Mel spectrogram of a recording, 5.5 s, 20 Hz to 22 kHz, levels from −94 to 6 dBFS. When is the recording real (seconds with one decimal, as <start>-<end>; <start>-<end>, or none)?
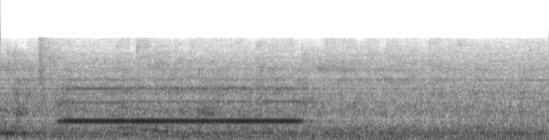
0.7-1.2; 4.5-5.5

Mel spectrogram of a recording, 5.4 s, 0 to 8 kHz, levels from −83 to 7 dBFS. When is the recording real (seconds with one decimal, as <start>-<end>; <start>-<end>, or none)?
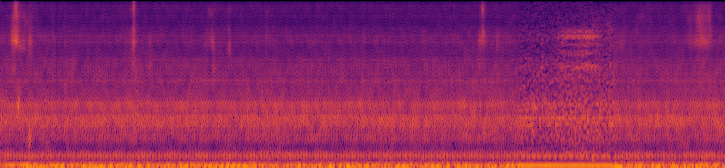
3.9-4.6

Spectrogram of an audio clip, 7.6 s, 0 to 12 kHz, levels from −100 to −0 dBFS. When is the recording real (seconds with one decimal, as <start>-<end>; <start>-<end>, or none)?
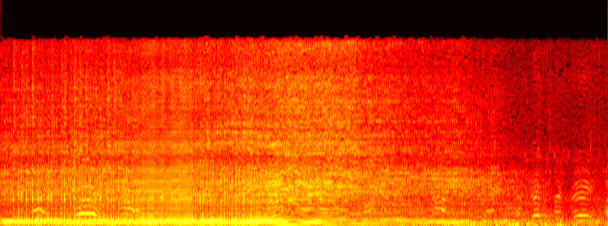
0.0-1.7; 2.4-7.6

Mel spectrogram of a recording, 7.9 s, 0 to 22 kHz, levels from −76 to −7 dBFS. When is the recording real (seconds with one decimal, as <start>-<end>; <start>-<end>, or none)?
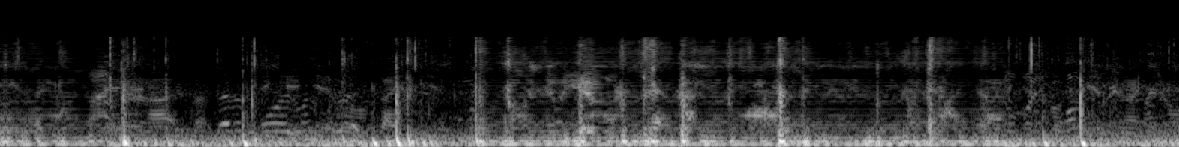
0.7-3.2; 6.7-7.9

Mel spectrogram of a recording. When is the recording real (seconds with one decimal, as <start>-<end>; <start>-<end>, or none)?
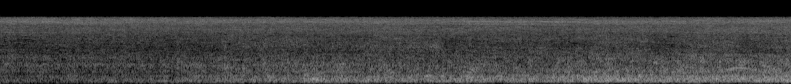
0.0-2.1; 4.5-6.1; 7.0-7.9

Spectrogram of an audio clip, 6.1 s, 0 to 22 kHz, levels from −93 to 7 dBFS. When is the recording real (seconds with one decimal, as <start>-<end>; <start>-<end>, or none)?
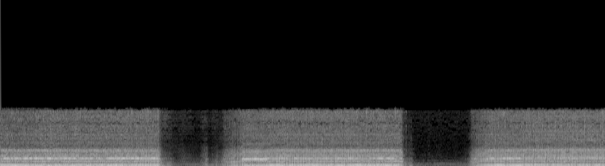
0.0-1.4; 3.6-4.5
